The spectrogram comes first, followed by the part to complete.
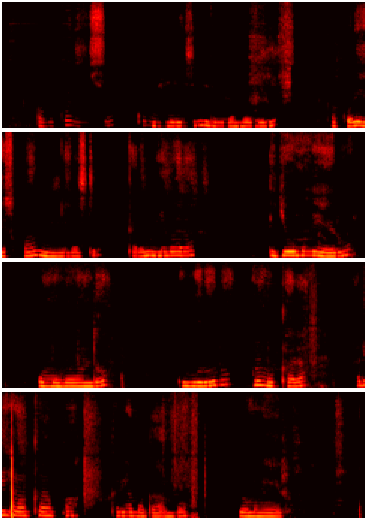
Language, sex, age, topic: Kinyarwanda, female, 25-35, health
